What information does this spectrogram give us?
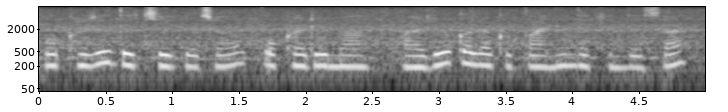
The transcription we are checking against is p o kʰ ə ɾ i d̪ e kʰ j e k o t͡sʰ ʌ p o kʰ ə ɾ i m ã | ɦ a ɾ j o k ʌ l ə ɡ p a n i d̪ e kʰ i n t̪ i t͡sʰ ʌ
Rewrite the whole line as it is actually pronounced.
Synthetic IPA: p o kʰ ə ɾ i d̪ e kʰ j e k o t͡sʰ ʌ p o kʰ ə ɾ i m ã | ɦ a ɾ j o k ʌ l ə ɡ p a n i d̪ e kʰ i n d̪ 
